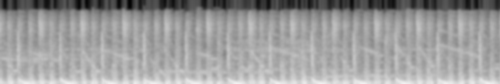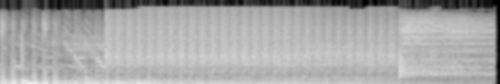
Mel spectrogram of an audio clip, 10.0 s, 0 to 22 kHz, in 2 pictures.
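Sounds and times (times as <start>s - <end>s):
psytrance music with rapid rattle: 0.0s - 10.0s.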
